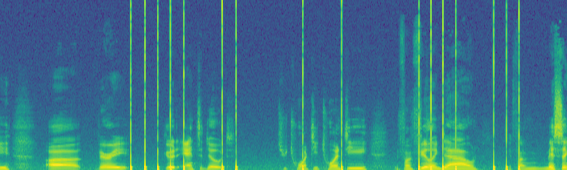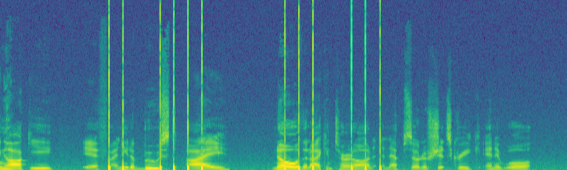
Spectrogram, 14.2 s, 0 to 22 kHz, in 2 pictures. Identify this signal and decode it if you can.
Tap code, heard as knocks on a wall, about 6 knocks a second, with speech in English. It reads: WAS IN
